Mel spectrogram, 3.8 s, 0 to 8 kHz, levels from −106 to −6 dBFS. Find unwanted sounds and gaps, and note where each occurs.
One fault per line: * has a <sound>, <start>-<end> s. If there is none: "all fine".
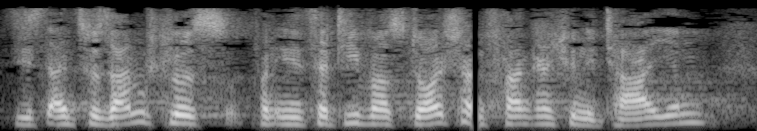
* has a dropout, 2.4-2.4 s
